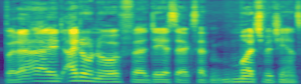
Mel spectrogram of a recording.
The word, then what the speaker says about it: Deus Ex: And in the second matchup, we had Bravely Default versus Deus Ex.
